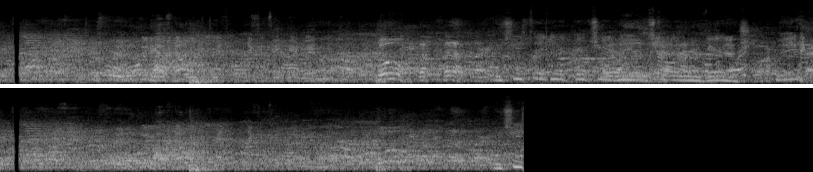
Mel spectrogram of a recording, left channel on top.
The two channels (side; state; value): right; drops out; at 5.2 s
